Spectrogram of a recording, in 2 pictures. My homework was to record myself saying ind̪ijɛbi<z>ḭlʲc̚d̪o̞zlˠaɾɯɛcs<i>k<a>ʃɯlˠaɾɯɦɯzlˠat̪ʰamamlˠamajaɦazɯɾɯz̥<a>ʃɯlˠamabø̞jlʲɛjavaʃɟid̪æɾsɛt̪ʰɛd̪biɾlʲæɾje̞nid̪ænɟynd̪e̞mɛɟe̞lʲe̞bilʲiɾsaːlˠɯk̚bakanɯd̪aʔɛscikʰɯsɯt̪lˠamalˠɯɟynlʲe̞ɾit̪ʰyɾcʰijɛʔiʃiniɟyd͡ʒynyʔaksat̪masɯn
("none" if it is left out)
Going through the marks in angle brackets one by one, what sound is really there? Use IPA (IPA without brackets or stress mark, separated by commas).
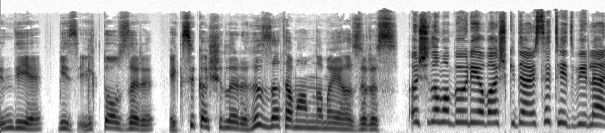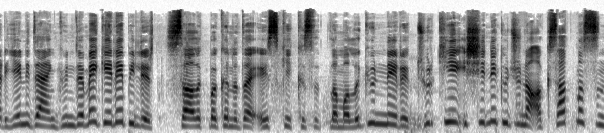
z, i, a, a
